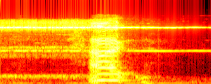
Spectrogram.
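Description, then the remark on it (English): A telephone bell rings steadily and fairly loudly for a few seconds, with a brief murmur of voices breaking in partway through before the ringing carries on alone. “The phone.”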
